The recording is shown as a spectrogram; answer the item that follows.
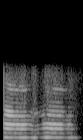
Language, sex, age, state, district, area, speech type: Odia, female, 45-60, Odisha, Angul, rural, conversation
